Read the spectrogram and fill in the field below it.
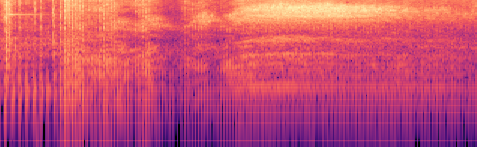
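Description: A string trimmer (weed whacker) held just above the lawn, its engine revving up with a loud, high buzzing whine that swells and holds steady as it lightly touches and cuts the grass at close range.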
